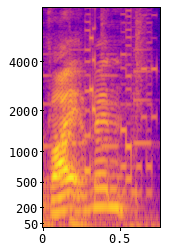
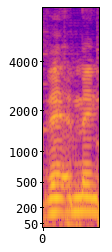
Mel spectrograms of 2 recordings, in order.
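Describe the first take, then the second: First: The word has a non-British pronunciation. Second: The word has the British pronunciation. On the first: "I know you all call it Vitamin" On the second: "that's how we pronounce it in the U K"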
